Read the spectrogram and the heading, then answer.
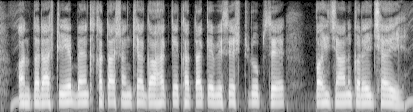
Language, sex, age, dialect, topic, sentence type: Magahi, male, 25-30, Western, banking, statement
